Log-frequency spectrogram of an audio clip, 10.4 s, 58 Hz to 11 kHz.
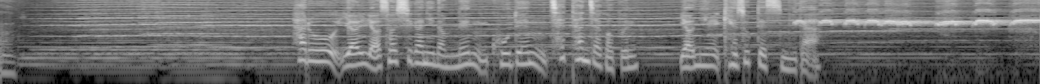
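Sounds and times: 
speech: 0:03.0 - 0:08.4
shrill whistle blown to rouse workers: 0:07.8 - 0:10.3.

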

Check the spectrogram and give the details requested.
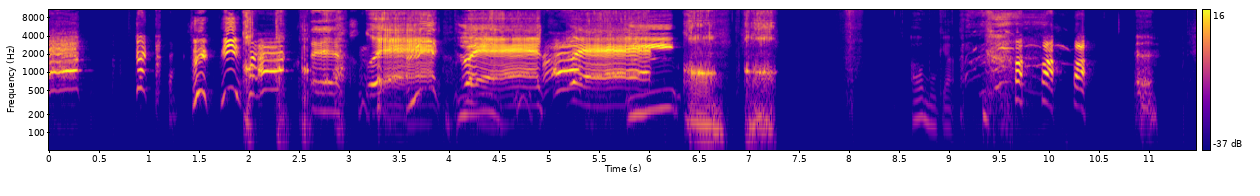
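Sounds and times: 
voice imitating a startled pig squealing and grunting: 0:00.0 - 0:07.4.

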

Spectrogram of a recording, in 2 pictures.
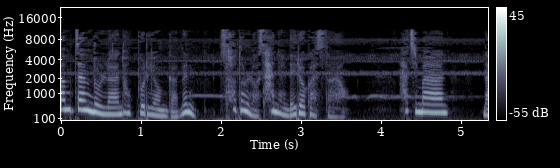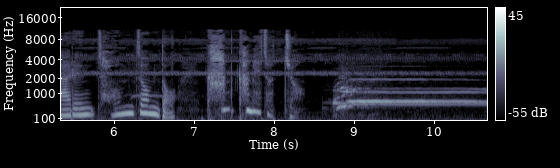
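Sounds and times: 
speech: 0:00.0 - 0:03.7, 0:04.3 - 0:08.9
single long wolf howl: 0:08.7 - 0:10.6.

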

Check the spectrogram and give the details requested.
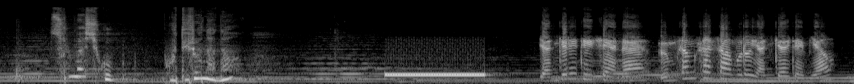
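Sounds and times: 
speech: 0:00.5 - 0:02.6, 0:05.5 - 0:08.4
steady electronic phone ringback tone of an outgoing call: 0:03.8 - 0:04.9.

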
